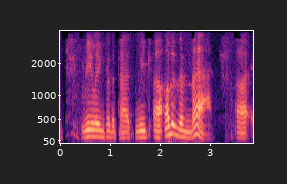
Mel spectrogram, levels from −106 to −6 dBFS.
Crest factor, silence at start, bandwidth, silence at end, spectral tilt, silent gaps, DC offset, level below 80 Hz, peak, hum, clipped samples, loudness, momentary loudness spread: 18 dB; 0.25 s; 4 kHz; 0 s; -11 dB/octave; none; under 0.1%; -62 dBFS; -8 dBFS; none; under 0.1%; -27 LUFS; 11 LU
